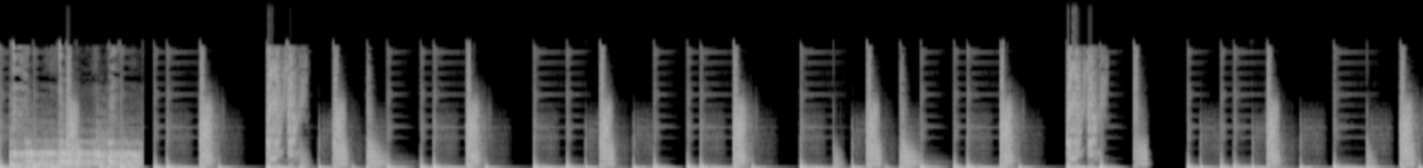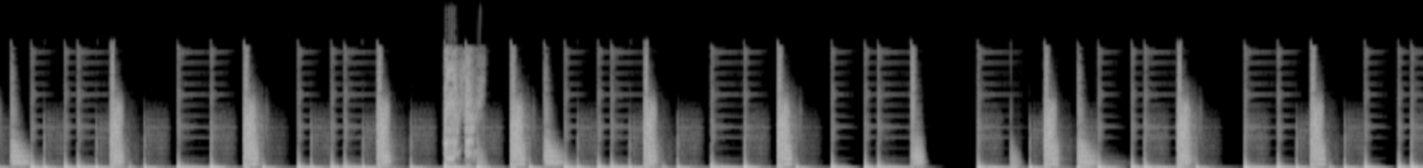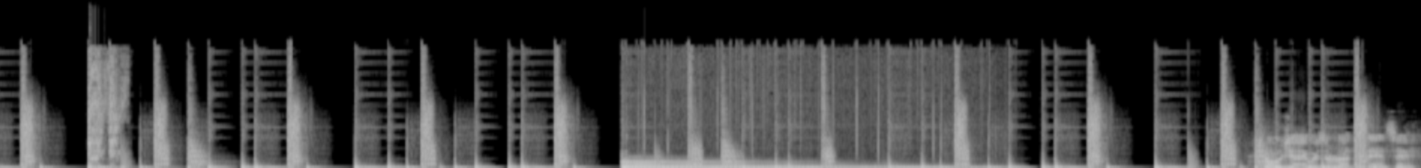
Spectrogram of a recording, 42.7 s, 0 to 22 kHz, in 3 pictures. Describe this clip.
Rotten Dancer 90bpm 16 Bars
Beat loop with samples. He has not forgotten his dancing is rotten.
samples, mixes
